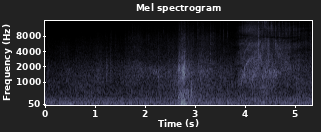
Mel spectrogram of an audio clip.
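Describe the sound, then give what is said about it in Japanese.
A sail whips across during a tack as the boat changes direction, swinging all at once to the opposite side: a sharp flap of canvas, then a rushing, fluttering swoosh, all over a steady background of wind and boat rumble. No one speaks. “今ね、方向転換するためにセイルが一気に。”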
